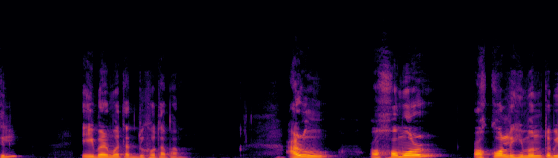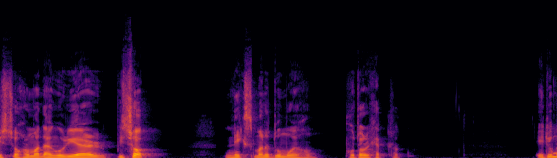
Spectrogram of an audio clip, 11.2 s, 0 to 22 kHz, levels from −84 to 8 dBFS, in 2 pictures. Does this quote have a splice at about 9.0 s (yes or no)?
no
